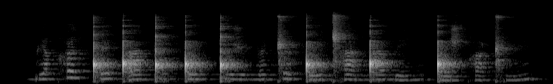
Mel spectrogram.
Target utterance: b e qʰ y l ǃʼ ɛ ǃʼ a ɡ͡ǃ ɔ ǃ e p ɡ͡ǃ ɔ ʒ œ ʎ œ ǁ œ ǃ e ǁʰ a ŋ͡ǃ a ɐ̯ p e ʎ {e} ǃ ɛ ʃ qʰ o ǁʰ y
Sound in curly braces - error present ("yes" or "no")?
yes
